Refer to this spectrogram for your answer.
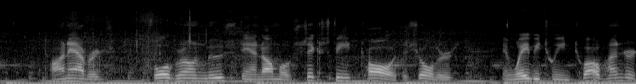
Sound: none

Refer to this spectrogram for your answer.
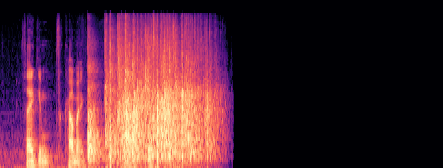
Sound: applause

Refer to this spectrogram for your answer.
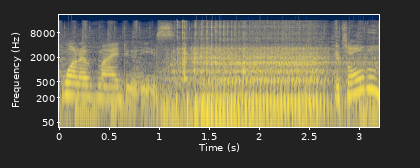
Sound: engine whirs

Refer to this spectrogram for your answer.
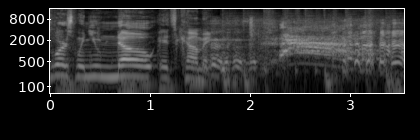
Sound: laughing

